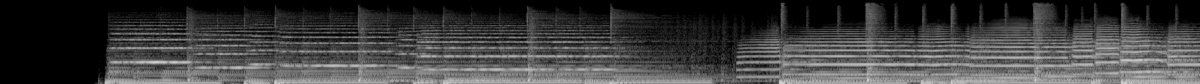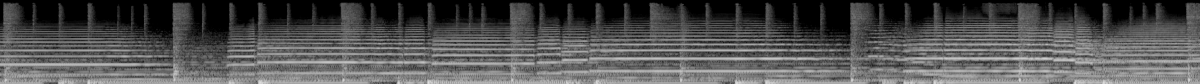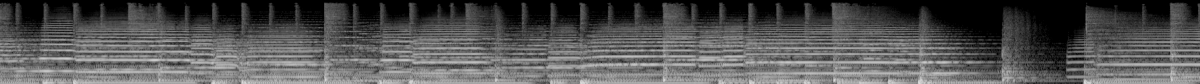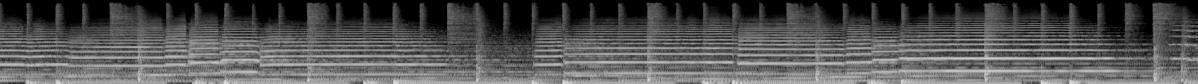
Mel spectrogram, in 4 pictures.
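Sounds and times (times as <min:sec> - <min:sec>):
loving trumpet: 0:01.0 - 0:47.9.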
